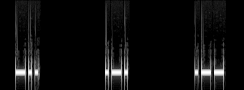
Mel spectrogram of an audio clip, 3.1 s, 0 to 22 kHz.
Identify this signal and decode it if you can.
Morse code, heard as a keyed tone, about 30 wpm, spaced as for 9 wpm, 700 Hz. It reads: DRW
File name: Lesson 19e - Letter w - Three Characters 30wpm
